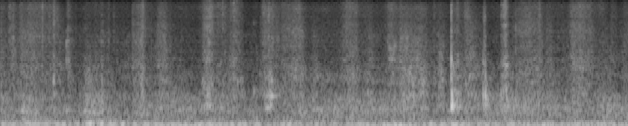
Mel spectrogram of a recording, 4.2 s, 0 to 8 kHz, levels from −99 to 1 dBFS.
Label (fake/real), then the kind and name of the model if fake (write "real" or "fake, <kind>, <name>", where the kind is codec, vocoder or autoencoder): fake, codec, DAC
